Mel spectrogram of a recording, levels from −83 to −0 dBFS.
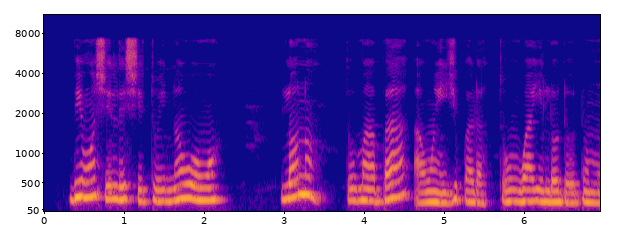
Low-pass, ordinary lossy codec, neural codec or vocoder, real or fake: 7.2 kHz; none; none; real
